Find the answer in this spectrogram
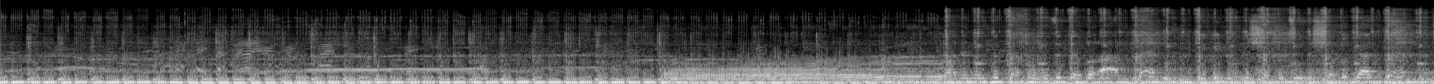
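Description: Live looped solo music on a homemade upright steel-pipe instrument (the Magic Pipe): a deep pulsing bass line under wavering, warbling tones. A fast beat of percussive hits comes in about nine and a half seconds in.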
